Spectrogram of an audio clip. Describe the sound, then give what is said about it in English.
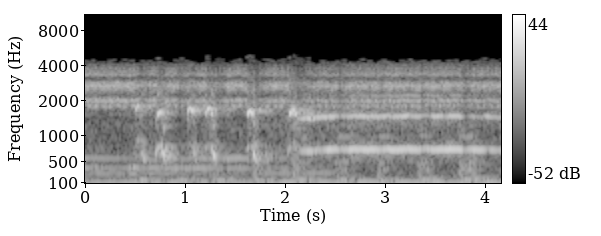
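A jackal howls in the distance on the veldt: a run of short, high, yipping cries rising and falling, then one long wavering wail held over a steady low background hum. “The howl of the jackal in the distance, the thump of distant antelope feet on grassy sod, and the papery rustling of the great vultures that wheeled and circled under the yellow, burning sun.”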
